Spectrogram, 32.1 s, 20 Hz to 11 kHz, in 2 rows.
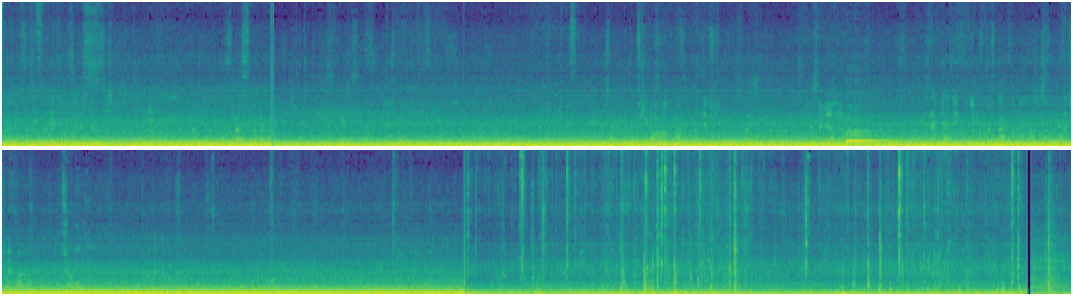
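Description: Steady rumble of an Airbus A320's CFM56 jet engines and cabin noise, heard from a window seat as the aircraft taxis after landing, with a brief tone about halfway through. About three quarters of the way through, the sound drops to a quieter cabin with scattered clicks and knocks.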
